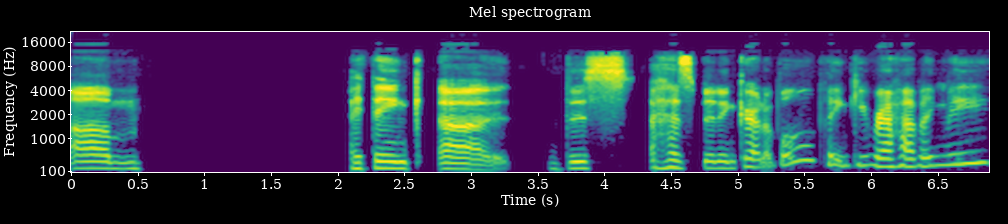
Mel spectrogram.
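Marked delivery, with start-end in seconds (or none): 3.7-6.9 teary, near-crying voice, pitched up. Thanking the others for having them, eyes leaking: teary-eyed. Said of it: "my eyes are leaking".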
